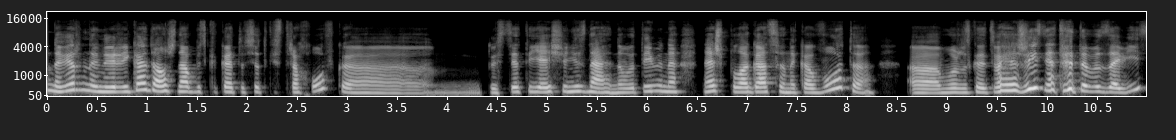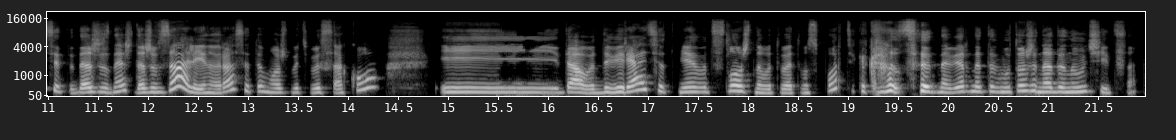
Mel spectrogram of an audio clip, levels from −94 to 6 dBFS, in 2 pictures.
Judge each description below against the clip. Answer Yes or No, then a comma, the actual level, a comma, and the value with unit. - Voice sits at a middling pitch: No, high, 215 Hz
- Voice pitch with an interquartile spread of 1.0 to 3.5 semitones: No, average, 4.1 semitones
